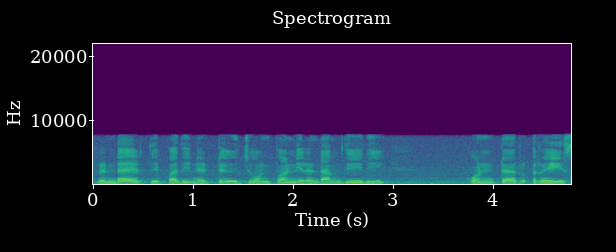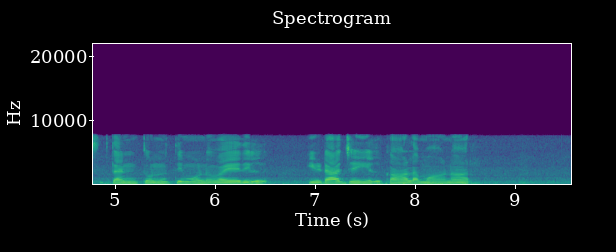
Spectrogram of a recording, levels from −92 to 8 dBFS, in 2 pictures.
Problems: constant background noise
